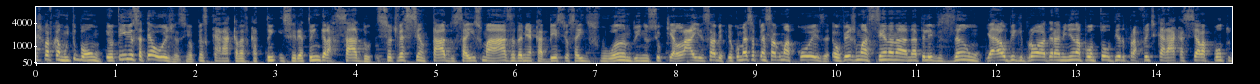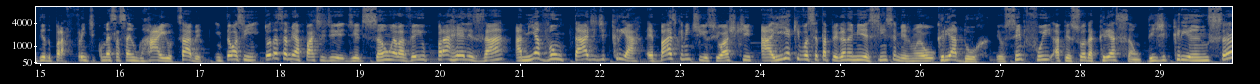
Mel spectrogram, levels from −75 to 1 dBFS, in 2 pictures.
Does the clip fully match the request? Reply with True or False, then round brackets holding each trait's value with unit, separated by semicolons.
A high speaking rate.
True (255 wpm)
